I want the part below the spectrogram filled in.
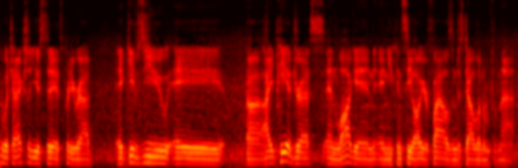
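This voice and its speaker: With a fairly low voice, a man acting as a motovlogger walks through a gear tutorial in a relaxed, laid-back way. He talks informally and uses plenty of slang, and there's slight background noise.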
